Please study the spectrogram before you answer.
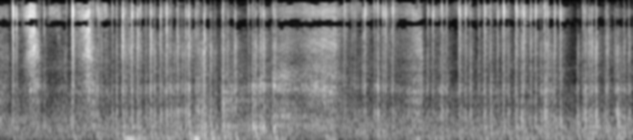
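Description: Long, pointed, painted fingernails of both hands tap rapidly across a large, solid, light wooden tabletop with visible grain. The result is a dense, irregular patter of sharp clicks over dull low thuds, each tap dying away almost at once.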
